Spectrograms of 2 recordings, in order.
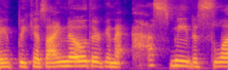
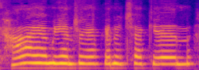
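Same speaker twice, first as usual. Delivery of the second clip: high, tight, fake-bright check-in voice; nervous younger self; 7 semitones higher than usual. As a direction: chirp it out, trying to sound fine while panicking. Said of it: "I'm like".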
